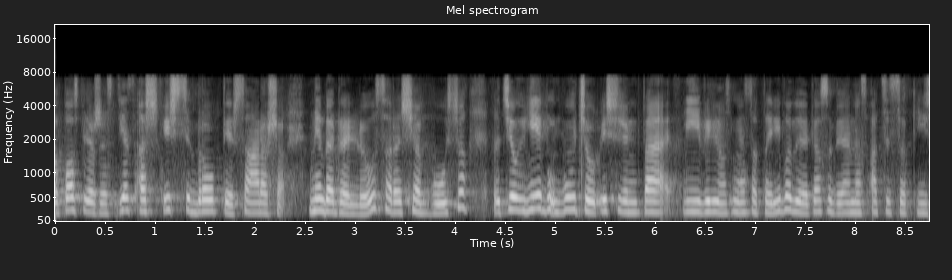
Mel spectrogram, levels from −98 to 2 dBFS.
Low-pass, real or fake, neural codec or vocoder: 7.2 kHz; fake; codec, 16 kHz, 1 kbps, FunCodec, trained on Chinese and English, 50 frames a second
